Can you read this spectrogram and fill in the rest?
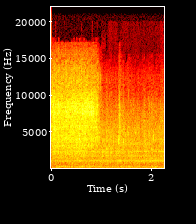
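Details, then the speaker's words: Off-grid water system, pump above underground tanks: water pours into the priming tank, splashing and drumming hollowly against the bottom of a nearly empty tank; prime running low, needs refilling. "And then I don't know if you can hear that, but it's you can hear like it's pretty empty. It's tapping the bottom. So I'm I'm about out of prime."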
